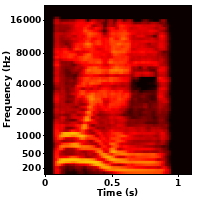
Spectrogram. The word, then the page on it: broiling: British English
